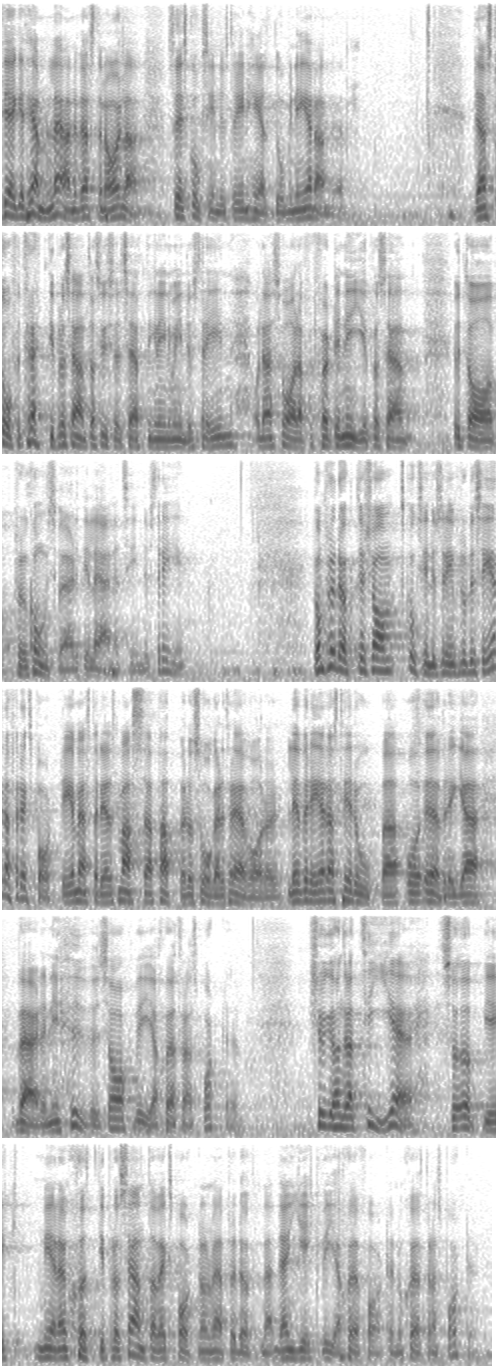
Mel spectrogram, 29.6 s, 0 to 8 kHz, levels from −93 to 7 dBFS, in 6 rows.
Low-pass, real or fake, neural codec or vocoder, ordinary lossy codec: none; real; none; none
